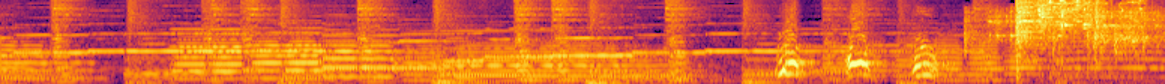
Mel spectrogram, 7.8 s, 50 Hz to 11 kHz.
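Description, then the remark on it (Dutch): A glass shatters in a sharp, bright crash near the end, the third glass broken that week, following a few quick dog barks, all over steady background music. “dat is nou 3e glas deze week.”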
